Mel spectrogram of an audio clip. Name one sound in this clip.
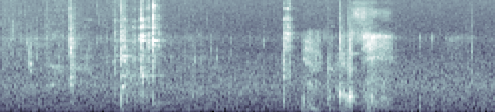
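Liquid pours from a metal pot.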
